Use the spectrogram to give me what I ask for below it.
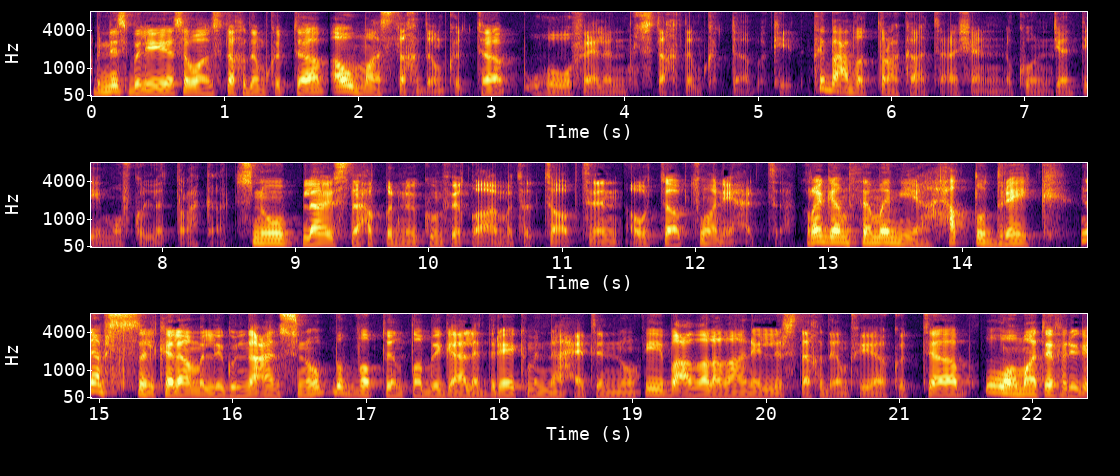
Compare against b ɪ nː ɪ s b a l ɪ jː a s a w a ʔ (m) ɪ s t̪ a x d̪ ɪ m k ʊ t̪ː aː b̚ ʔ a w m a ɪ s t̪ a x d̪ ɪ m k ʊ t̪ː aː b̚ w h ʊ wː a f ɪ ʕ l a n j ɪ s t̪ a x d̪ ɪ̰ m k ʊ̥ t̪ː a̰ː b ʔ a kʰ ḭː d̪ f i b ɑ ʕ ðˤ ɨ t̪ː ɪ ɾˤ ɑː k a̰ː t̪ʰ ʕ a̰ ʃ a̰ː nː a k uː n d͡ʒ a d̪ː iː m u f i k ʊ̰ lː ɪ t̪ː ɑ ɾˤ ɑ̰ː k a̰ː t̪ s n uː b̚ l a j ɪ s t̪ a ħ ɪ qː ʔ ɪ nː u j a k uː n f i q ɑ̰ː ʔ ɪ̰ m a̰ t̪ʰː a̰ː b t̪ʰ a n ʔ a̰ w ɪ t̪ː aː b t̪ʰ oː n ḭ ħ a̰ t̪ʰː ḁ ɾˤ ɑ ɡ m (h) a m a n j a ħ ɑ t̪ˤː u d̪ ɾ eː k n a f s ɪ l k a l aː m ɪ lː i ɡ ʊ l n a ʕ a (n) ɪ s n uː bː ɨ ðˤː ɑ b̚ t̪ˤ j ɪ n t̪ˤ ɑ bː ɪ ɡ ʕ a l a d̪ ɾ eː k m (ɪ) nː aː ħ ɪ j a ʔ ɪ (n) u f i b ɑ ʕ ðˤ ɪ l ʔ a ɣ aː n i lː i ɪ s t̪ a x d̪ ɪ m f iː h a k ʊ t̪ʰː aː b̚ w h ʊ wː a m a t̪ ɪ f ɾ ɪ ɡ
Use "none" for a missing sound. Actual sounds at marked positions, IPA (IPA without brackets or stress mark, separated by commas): n, θ, n, ɪ, nː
